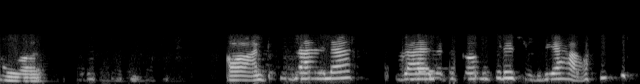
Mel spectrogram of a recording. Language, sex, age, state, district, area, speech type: Goan Konkani, female, 45-60, Goa, Murmgao, urban, conversation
